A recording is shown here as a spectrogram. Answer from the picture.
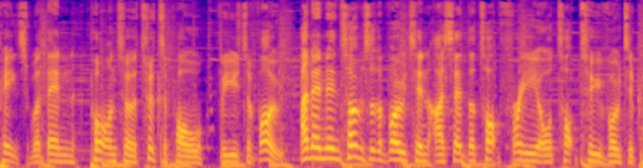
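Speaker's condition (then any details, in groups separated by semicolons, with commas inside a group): No condition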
